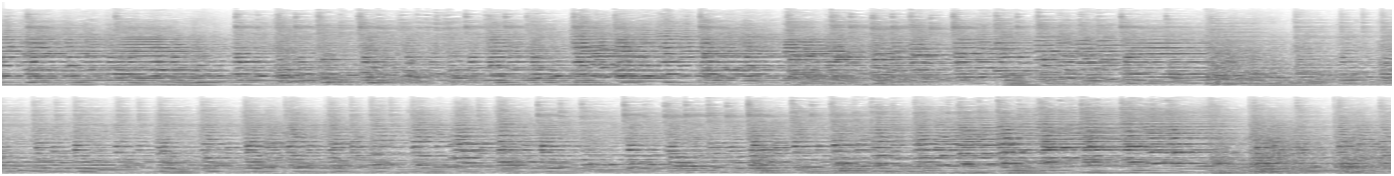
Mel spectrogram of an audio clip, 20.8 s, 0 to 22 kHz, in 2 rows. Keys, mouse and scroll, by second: 0.1-1.7 drag, 2.0-2.5 scroll down 2, 2.9 s, 3.9-4.3 drag, 5.1 click, 5.5-6.0 scroll up 3, 6.2 s, 7.1-8.4 drag, 9.5 s, 10.9 click, 12.3 click, 12.9-13.9 drag, 14.4-14.7 scroll down 2, 14.7-15.2 scroll up 2, 15.6 s, 16.7 click, 17.3 click, 18.3-18.7 scroll up 1, 18.7 click, 19.4-20.8 drag.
